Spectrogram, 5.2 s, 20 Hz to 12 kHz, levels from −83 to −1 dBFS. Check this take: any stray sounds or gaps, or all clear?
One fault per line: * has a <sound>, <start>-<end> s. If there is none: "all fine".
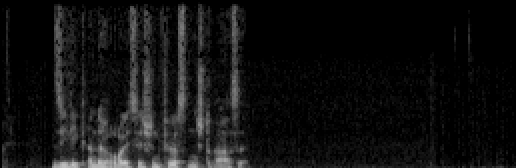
all fine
